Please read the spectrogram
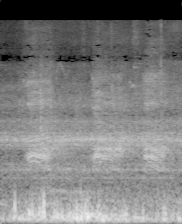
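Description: A crow cawing three times, short harsh calls spaced well apart.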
